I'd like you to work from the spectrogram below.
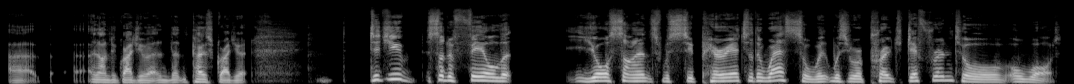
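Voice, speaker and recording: A man's voice: medium pitch, dry recording, clean studio sound. An older man interviewing a guest, often stumbling and repeating words as he starts a question.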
